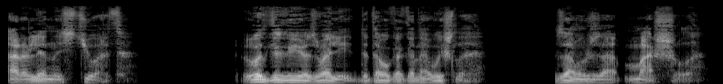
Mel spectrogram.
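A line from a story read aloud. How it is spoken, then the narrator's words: Hoarse whisper. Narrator (Russian): хрипло прошептал майор Барри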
